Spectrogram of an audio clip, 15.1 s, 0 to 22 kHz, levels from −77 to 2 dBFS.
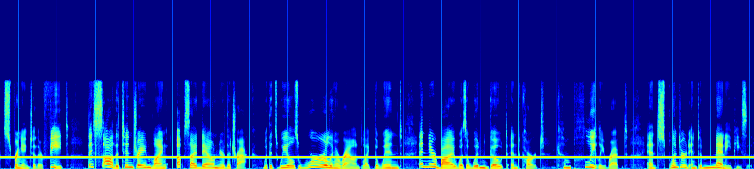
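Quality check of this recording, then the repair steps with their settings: scratch tick 78 rpm −12 dBFS
whistle 1,600 Hz −26 dBFS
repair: click removal
notch filter 1,600 Hz, Q 30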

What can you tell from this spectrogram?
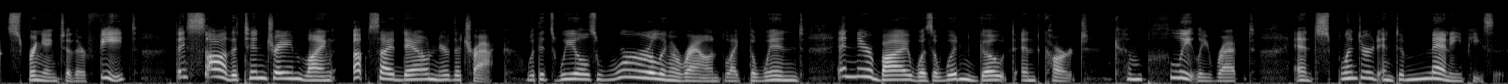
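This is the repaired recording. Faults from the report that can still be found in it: none of them is left

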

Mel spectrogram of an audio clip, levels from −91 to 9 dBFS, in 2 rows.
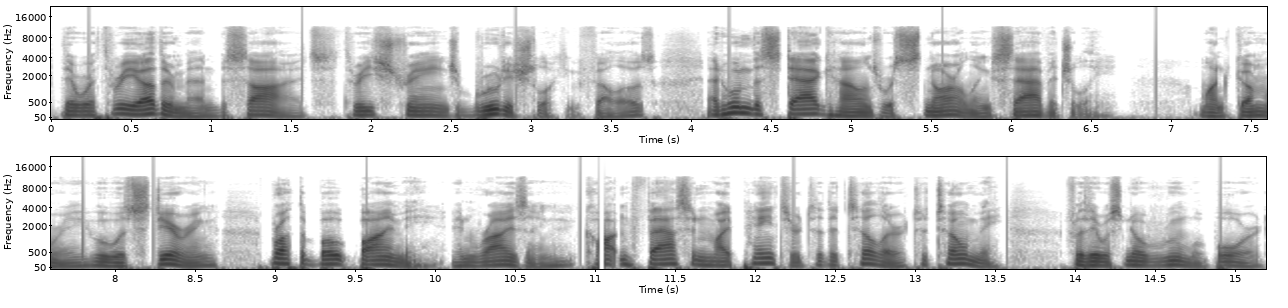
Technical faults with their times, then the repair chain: scratch tick 45 rpm −12 dBFS
0:07.79: click −8 dBFS
0:11.01–0:11.05: drop-out 40 ms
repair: click removal
repair the gap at 0:11.01, 40 ms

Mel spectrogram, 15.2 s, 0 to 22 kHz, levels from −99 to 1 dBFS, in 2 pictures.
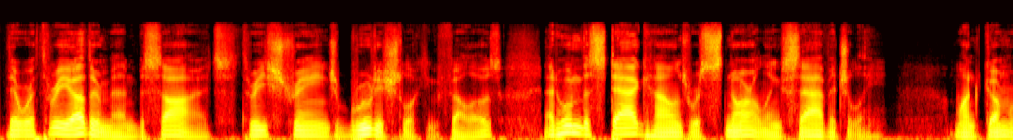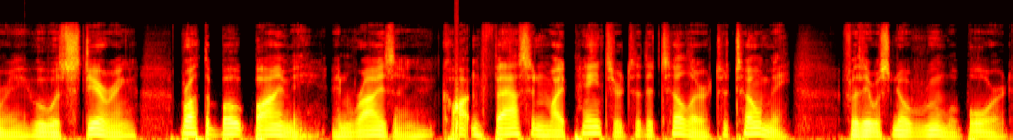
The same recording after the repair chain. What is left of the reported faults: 0:07.79: click

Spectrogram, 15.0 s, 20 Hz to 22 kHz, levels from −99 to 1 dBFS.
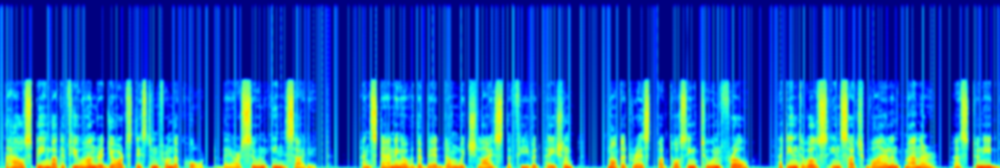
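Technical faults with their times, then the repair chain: surface crackle 24 per second −29 dBFS
0:07.69: click −19 dBFS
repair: click removal

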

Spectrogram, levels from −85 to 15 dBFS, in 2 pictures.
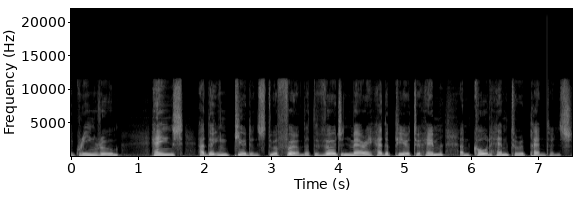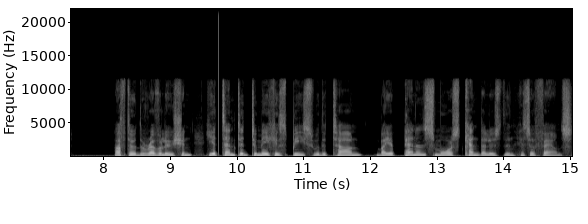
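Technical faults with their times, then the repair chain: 0:07.14: click −24 dBFS
0:09.73: click −4 dBFS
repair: click removal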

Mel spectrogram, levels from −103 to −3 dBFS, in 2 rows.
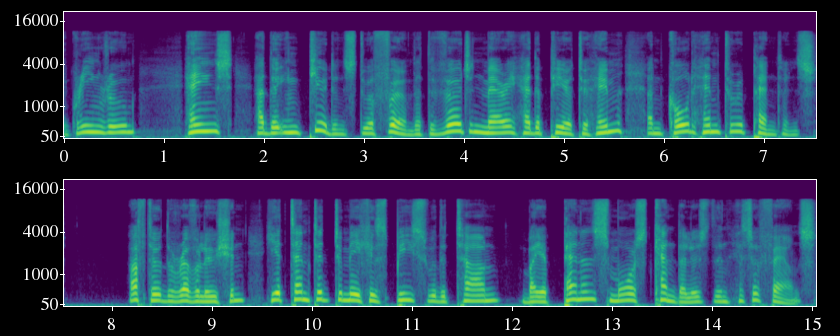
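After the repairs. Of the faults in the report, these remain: none of them is left

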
